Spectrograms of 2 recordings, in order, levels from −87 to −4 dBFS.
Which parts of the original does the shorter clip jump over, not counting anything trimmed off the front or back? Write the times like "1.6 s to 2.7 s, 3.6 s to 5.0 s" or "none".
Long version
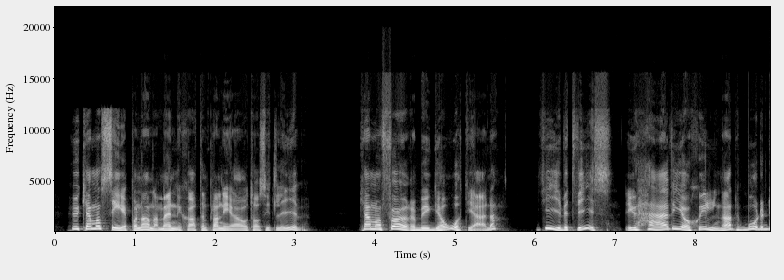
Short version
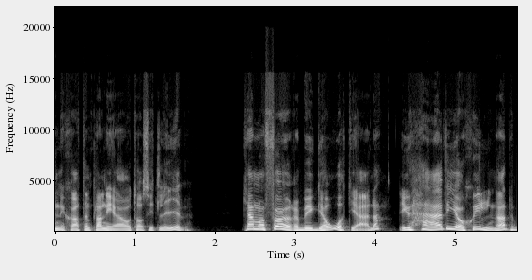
5.7 s to 7.1 s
